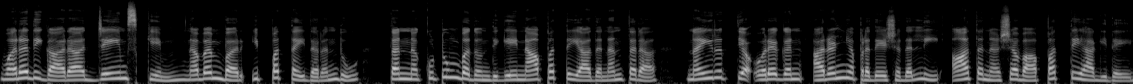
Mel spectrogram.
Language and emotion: Kannada, neutral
